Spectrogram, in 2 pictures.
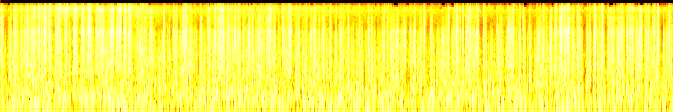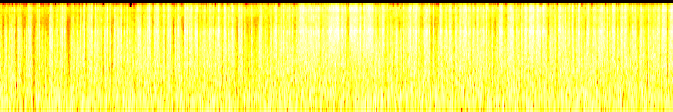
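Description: Speedboat running at speed: a steady rush of engine noise and churning water, with wind buffeting the microphone.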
